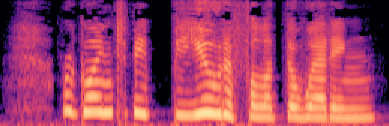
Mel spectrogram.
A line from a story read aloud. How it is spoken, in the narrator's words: Clarissa exclaimed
